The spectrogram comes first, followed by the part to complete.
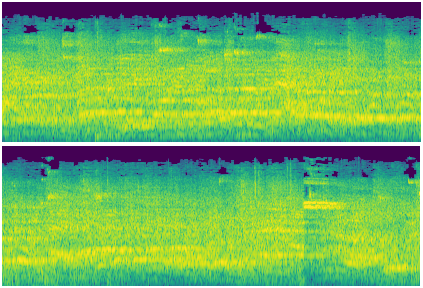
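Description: Live basketball game sound in a gymnasium: a basketball dribbled on the hardwood court under a steady mix of players' and spectators' voices, with a brief high squeak or whistle near the end.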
